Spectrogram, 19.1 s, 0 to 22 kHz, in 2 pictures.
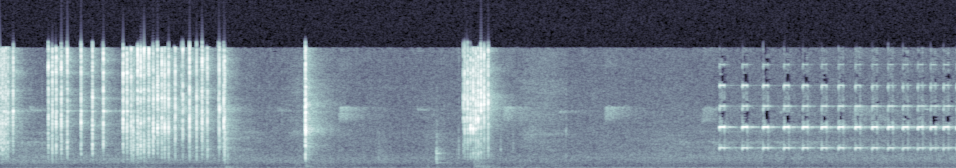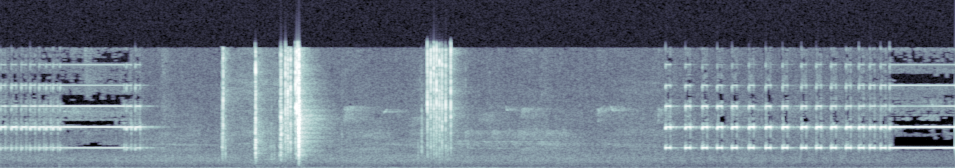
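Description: Digital torque wrench tightening outboard cylinder-head bolts. A few ratchet clicks come first. Then, twice, a run of rapid high beeps, about four a second, turns into a steady tone as each bolt reaches the set torque of 20 foot-pounds.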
